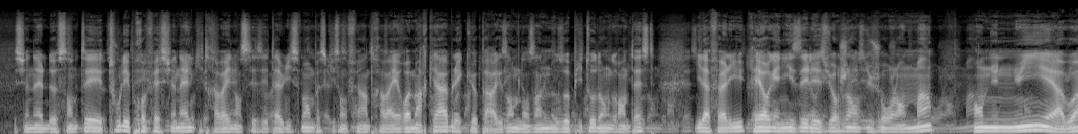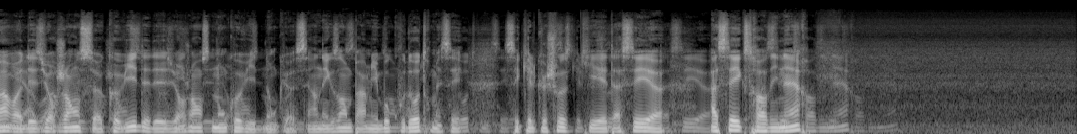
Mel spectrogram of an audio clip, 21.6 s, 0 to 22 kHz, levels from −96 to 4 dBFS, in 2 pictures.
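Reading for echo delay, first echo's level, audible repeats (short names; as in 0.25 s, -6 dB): 0.489 s, -16.0 dB, 2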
